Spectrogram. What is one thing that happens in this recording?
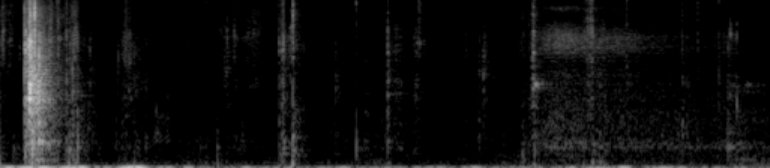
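Cards slide and tap softly against each other and a wooden table.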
